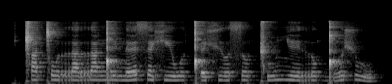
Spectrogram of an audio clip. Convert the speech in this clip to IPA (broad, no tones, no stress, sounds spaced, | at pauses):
ǁ a ǀ o r a r a ŋ͡ǃ e n ɛ s ɛ xʲ e w ɤ ǃʼ ɛ xʲ ɤ s ɤ ǁ u ʎ e r o ɡ͡ǃ ɤ ʃ u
